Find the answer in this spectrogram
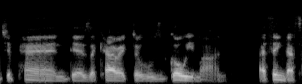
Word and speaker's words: Goemon: If it was Japan or Egypt, such as, I think in Japan there's a character who's Goemon. I think that's how you pronounce his name, Yeah, Goemon.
